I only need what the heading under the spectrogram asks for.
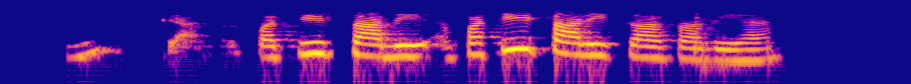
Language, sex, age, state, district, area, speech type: Hindi, female, 45-60, Bihar, Madhepura, rural, conversation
